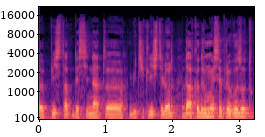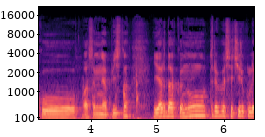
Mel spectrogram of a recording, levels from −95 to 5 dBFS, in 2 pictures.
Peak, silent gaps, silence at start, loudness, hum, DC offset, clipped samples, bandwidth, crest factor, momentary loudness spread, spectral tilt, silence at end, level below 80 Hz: -4 dBFS; none; 0 s; -17 LUFS; none; under 0.1%; under 0.1%; 14.5 kHz; 14 dB; 7 LU; -7 dB/octave; 0 s; -40 dBFS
